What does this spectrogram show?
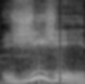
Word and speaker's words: Gigi: You mean Gigi Ling? No, I mean JJ. Gigi. JJ. En français, you pronounce G like J and J like G.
